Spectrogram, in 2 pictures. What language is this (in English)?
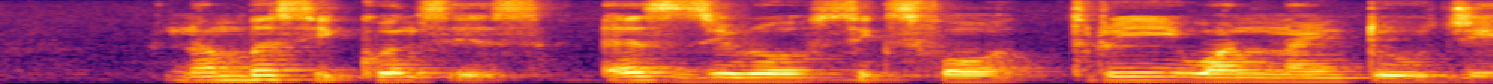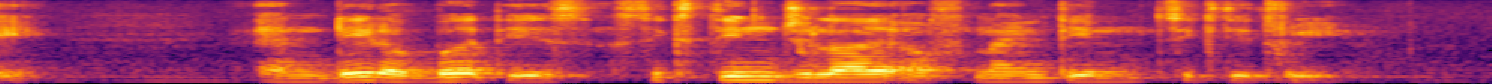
English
